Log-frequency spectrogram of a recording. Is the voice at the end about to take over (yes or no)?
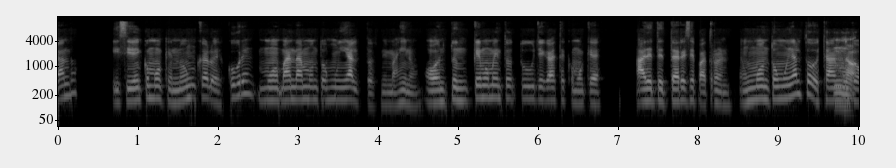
yes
